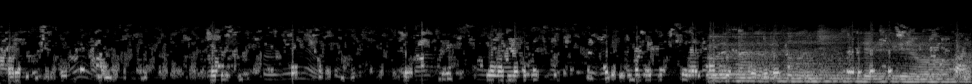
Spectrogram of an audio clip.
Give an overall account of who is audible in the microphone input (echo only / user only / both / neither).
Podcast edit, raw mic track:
both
